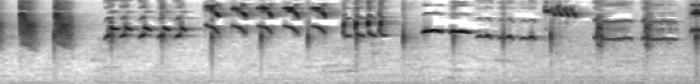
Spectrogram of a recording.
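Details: Kept tledekan gunung from Java in full song, used to prompt other birds to sing: two buzzy bursts, then a busy sequence of high chirps, trills and clear whistled notes, some held briefly, with faint low background hum.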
